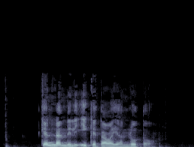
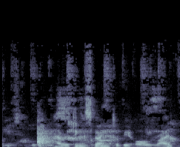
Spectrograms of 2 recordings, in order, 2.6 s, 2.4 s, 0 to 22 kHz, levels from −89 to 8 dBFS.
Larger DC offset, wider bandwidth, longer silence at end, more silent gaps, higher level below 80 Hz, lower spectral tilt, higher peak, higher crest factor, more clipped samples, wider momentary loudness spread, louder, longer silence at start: neither; second, 11 kHz vs 16 kHz; first, 0.55 s vs 0 s; neither; about the same, -62 dBFS vs -60 dBFS; first, -5.5 dB/octave vs -4 dB/octave; second, -6 dBFS vs -2 dBFS; about the same, 20 dB vs 20 dB; neither; first, 12 LU vs 7 LU; about the same, -24 LUFS vs -22 LUFS; about the same, 0.05 s vs 0.05 s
